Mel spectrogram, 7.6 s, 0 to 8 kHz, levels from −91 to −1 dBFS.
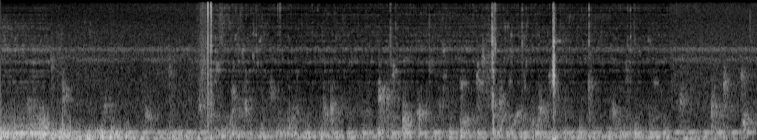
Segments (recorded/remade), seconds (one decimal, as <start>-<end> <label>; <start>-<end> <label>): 0.0-0.5 remade; 0.5-2.1 recorded; 2.1-6.7 remade; 6.7-7.6 recorded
